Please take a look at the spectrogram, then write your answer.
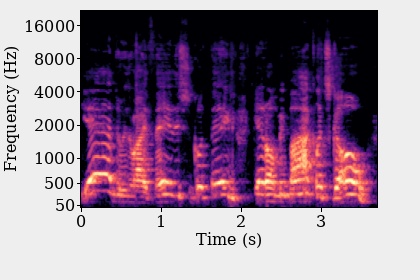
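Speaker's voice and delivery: high, hammed-up eager voice; mock eager voice. Mocking a parent's rash decision, high and hammed-up. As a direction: parody someone rushing into a bad choice.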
